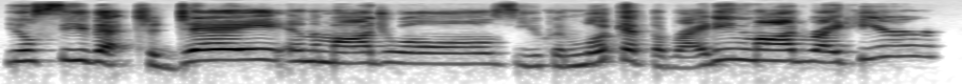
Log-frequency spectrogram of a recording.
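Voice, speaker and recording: A woman's voice: sits high, normal speed. A woman teacher giving an informal, step-by-step lesson to students, thinking aloud as she explains.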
